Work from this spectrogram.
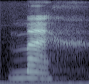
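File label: "mech", Czech, male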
